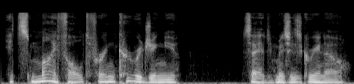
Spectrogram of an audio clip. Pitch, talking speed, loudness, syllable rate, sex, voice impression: 105 Hz, 150 wpm, -16 LUFS, 4.6 syllables/s, male, very masculine, very adult-like, old, very thick, slightly relaxed, very powerful, dark, slightly soft, muffled, fluent, raspy, very cool, very intellectual, sincere, very calm, very mature, very friendly, very reassuring, very unique, slightly elegant, very wild, slightly sweet, slightly lively, very kind, slightly modest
